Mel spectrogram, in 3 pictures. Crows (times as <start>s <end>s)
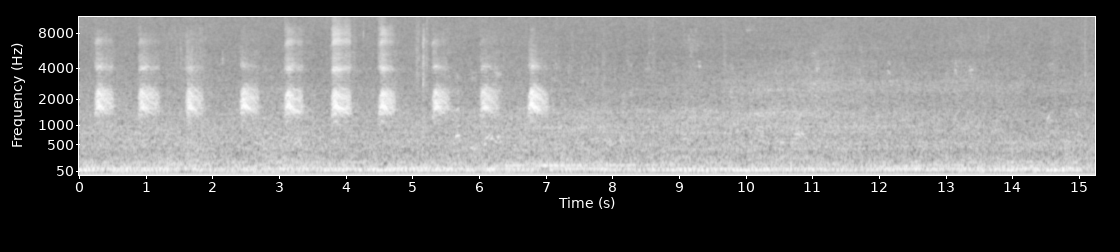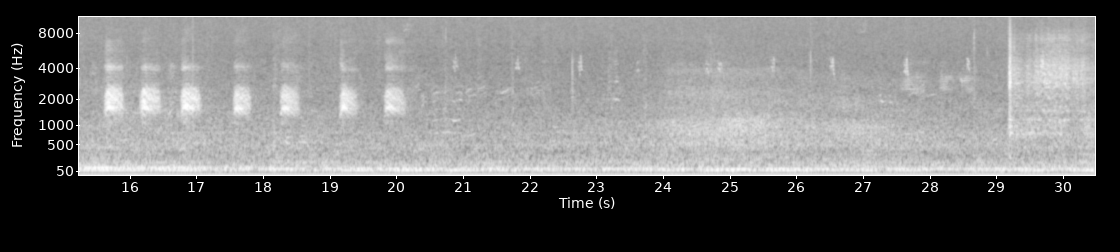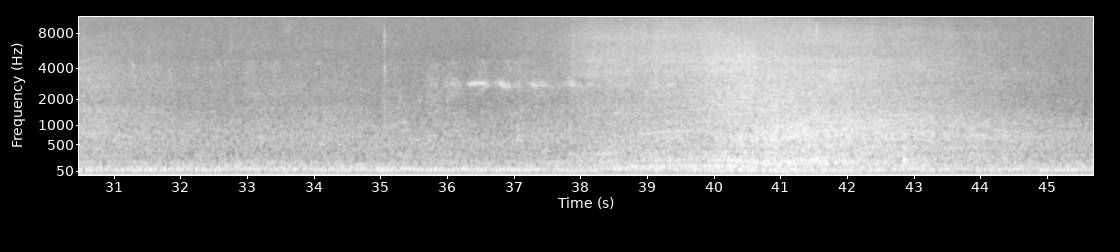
0.2s 7.1s, 15.6s 18.6s, 19.2s 20.2s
